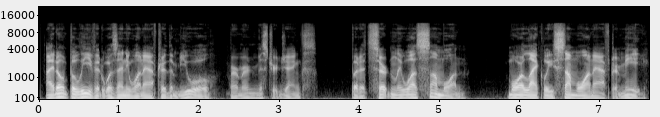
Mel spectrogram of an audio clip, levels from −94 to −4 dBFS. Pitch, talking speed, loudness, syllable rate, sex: 85 Hz, 190 wpm, -20 LUFS, 6.1 syllables/s, male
